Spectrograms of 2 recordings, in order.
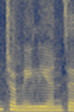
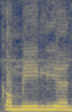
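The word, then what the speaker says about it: chameleon: एक lesson कमेलियन म्हणून आणि कमेलियन स्पेलिंग येत सी एच तर मी त्याला म्हटले चल आपण चमेलियनचा लेसन करूया तर तो इतका जोरजोरात हसायला लागला मम्मा चमेलियन नाही कमेलियन आहे त्याला असं वाटलं की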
